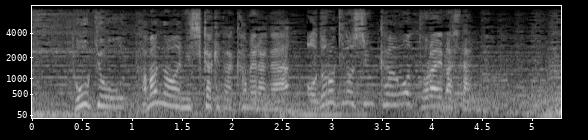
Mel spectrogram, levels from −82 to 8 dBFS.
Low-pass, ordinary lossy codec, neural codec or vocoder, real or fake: 7.2 kHz; none; none; real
